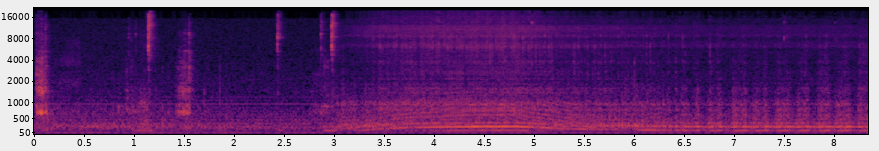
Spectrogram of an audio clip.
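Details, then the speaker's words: Royal Blue locomotive motor after cleaning and lubrication: faint, even low hum at the lowest throttle setting, no stumbling or catching; low-speed operation excellent. "So low speed operation is excellent. That's as low as my throttle goes."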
